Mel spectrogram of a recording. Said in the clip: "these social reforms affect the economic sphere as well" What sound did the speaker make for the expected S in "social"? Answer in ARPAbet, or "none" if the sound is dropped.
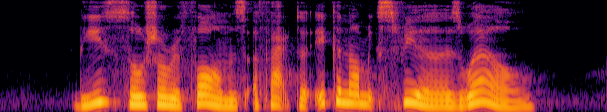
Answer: S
